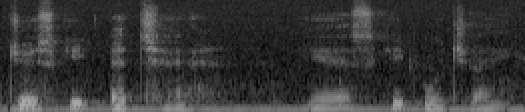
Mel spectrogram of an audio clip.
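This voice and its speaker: A man's voice: on the low side, a little slow, a little mellow. A man teaching an informal lesson, explaining in an instructional way and often checking that students follow. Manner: instructional, repeatedly checks understanding. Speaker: physics teacher for exam students. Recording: clear background noise with hum.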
